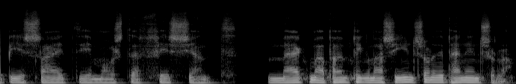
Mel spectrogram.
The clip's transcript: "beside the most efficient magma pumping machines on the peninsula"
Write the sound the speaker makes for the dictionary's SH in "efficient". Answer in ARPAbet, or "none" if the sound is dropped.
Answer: S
